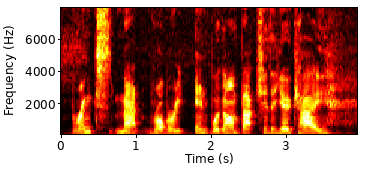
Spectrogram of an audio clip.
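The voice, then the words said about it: Bad put-on accent. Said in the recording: “Wow, that's not racist at all. ... Or just a bad accent.”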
